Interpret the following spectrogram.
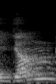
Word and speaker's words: young: A and the U, is the word young. Young. Exactly. Notice it's like that classic thing I mentioned earlier with the sound going into the nose and never quite saying g.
